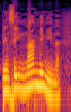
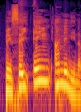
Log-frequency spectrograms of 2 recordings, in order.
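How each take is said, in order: First: The preposition and article are contracted together. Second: The preposition and article are said separately.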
